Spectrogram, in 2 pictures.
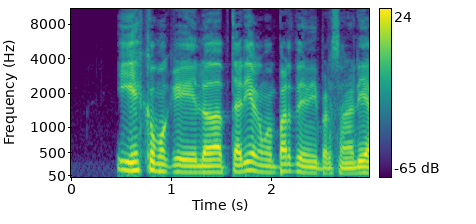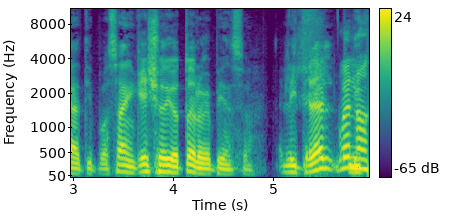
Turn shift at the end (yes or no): yes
